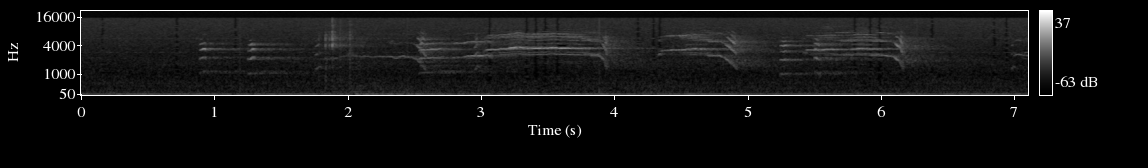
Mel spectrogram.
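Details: Nest feeding of two falcon chicks at 1:54 p.m. on 13 October 2022, following a prey delivery: paired short harmonic notes, then longer, higher, downward-bending wailing calls, several in a row, over a low steady hum.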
